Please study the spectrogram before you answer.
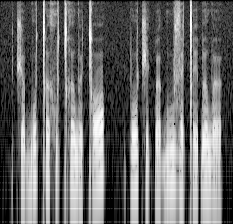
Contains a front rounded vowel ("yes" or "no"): yes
